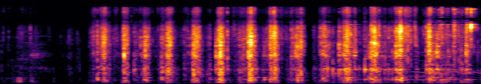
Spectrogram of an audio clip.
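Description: Small plastic toys and trinkets rattling and clattering as they are shaken out of a mayonnaise jar onto pavement. A fast, dense run of clicks and knocks starts about a second in.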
